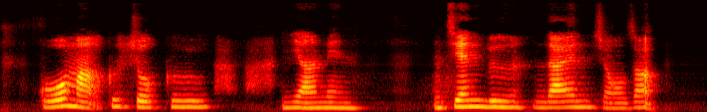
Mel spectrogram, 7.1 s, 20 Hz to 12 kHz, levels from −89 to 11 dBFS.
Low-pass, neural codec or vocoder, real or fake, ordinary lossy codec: 10.8 kHz; codec, 24 kHz, 0.5 kbps, DualCodec; fake; MP3, 64 kbps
